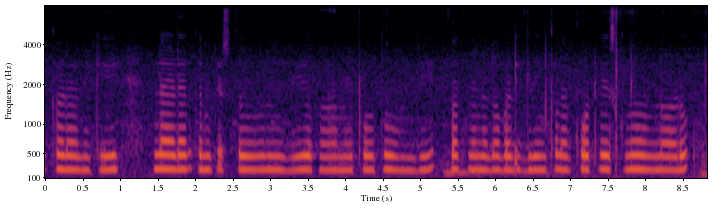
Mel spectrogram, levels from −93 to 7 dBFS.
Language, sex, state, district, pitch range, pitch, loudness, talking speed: Telugu, female, Andhra Pradesh, Anantapur, 225-235 Hz, 230 Hz, -36 LUFS, 95 wpm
